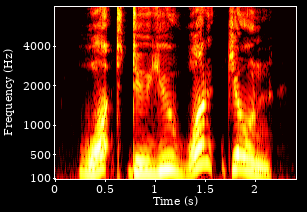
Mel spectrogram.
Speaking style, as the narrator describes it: bellows the nurse

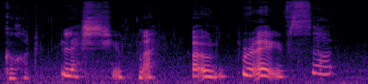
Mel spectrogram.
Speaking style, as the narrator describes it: she sobbed

